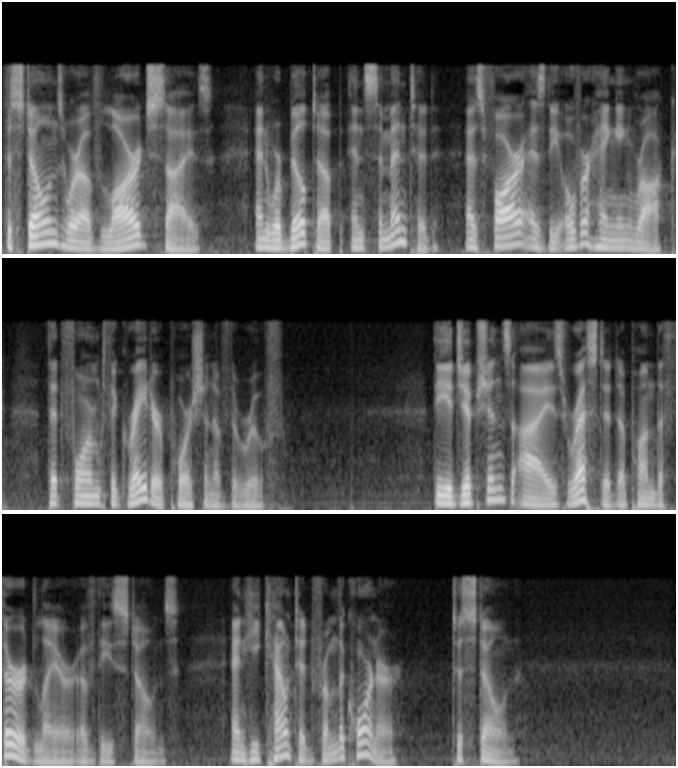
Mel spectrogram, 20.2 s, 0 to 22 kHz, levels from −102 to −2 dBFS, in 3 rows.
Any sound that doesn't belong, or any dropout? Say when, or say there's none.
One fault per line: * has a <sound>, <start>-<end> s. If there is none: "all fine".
all fine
